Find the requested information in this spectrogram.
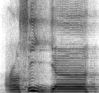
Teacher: masuk pada huruf ya yang bertasdid dulu hanya masuk tanpa mendengung tanpa ditahan lama-lama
